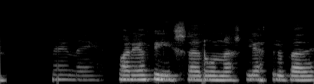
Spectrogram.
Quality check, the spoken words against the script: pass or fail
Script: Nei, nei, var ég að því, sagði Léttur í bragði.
fail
